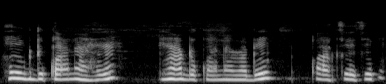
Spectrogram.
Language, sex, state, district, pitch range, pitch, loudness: Marathi, female, Maharashtra, Washim, 225-260 Hz, 245 Hz, -17 LUFS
